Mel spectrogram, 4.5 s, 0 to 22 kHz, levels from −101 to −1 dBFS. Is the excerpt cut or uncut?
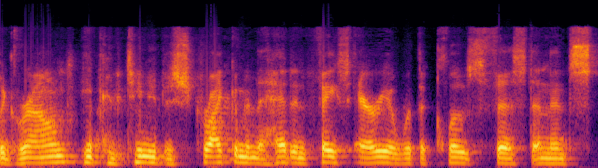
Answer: uncut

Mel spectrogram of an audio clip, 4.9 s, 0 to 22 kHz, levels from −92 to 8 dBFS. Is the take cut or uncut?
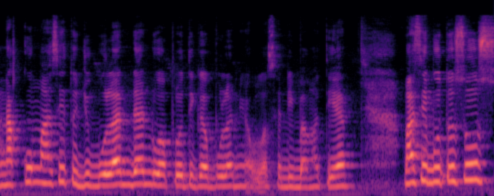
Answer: uncut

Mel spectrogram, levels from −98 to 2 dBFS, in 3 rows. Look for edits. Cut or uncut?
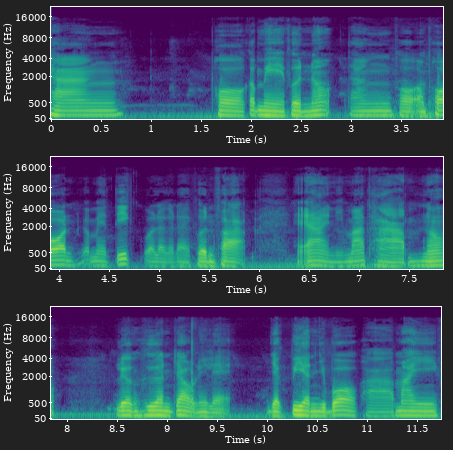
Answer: uncut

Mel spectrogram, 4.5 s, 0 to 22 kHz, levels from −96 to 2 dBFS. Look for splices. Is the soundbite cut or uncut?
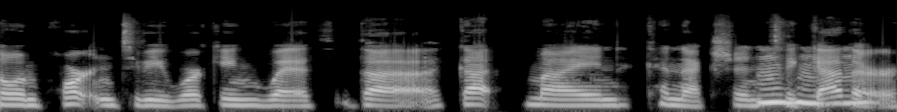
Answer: uncut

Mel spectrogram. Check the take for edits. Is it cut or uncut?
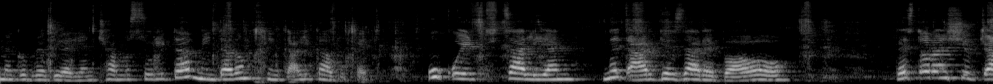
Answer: cut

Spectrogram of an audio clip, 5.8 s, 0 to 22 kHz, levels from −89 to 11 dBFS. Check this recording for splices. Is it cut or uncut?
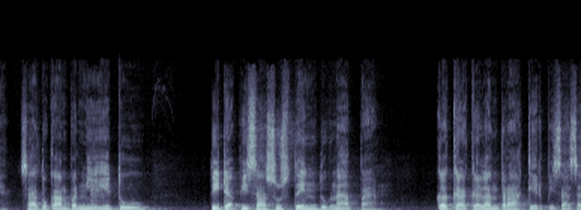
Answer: uncut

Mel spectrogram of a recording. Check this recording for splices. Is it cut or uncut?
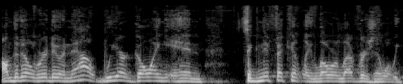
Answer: cut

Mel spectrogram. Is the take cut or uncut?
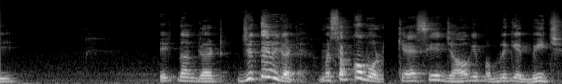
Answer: cut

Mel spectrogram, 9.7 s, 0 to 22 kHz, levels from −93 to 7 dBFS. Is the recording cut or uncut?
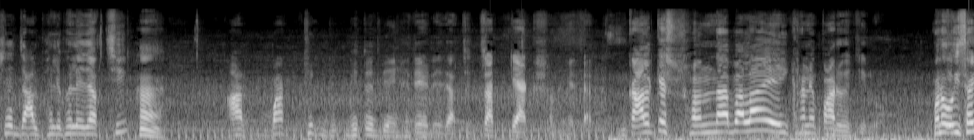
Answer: cut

